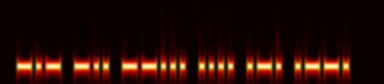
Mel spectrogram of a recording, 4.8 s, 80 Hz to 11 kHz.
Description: Morse code, heard as a keyed tone, about 20 wpm, 700 Hz. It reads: KD7HRP
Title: USA Callsign DE Callsign 20wpm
